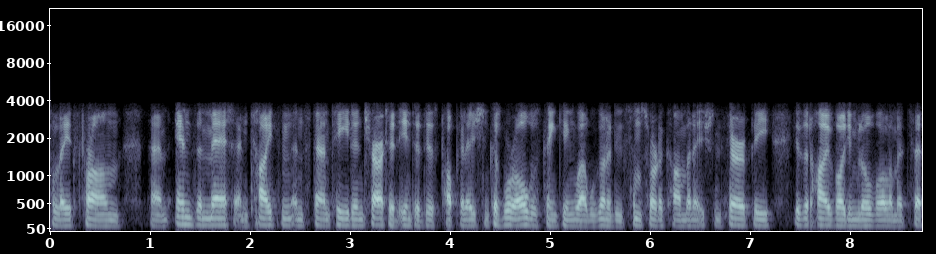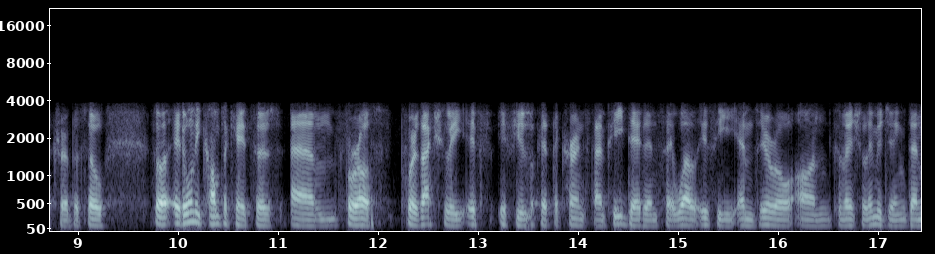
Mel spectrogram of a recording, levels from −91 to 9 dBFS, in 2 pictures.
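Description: Throughout, the speech carries the sound of the G.729 codec at 8 kbit/s. The line is confined to roughly 150 Hz to 3.4 kHz, and the coder rebuilds each 10 ms frame from a vocal tract filter, a pitch predictor and a handful of pulses. That gives a plainly audible rough, slightly synthetic texture. It differs from simple band-limiting, which would sound muffled but clean rather than grainy.

At 4.82 to 4.87 s the first instance of VoIP packet loss concealed by the speech codec appears. A gap that fits one lost 20 ms packet is filled by the decoder extending its last pitch and filter, so the sound smears into a brief stretched continuation. It returns to full strength only after about 50 ms. Unlike a plain dropout, there is no silence, only a stretched, fading continuation. The same happens at 11.36 to 11.56 s, where recovery drags on for about 0.2 s as each rebuilt frame leans on the previous one.

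From 11.93 to 12.14 s a phantom power thump is heard, a deep low-frequency bump from a supply step passing through the input's coupling capacitors. Its main energy dies away in about 46 ms. It is a single deep knock, not a tonal smear, which separates it from the concealment artefacts on either side.

At 13.47 to 13.55 s a longer concealment fits two consecutive lost packets, about 40 ms, with a fading decay before the speech recovers.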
